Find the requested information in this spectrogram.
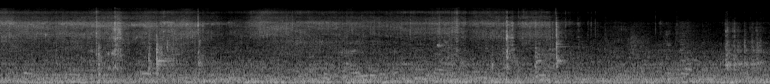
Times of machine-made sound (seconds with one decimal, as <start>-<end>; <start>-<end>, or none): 0.0-3.8; 6.0-6.8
